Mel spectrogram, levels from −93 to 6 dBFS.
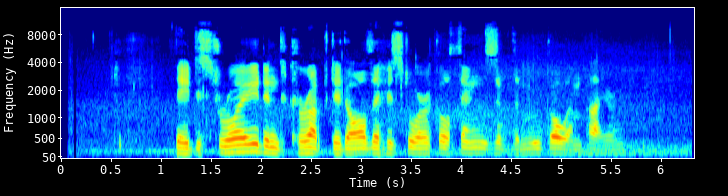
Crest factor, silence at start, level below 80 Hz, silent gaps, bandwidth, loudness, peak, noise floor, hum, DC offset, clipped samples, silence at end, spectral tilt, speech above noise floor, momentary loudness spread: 18 dB; 1.15 s; -70 dBFS; none; 10 kHz; -24 LUFS; -6 dBFS; -55 dBFS; none; under 0.1%; under 0.1%; 0.7 s; -4.5 dB/octave; 31 dB; 14 LU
